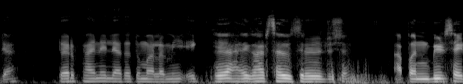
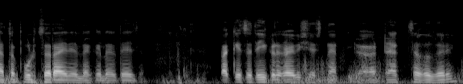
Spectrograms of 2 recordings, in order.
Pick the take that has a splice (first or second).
first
